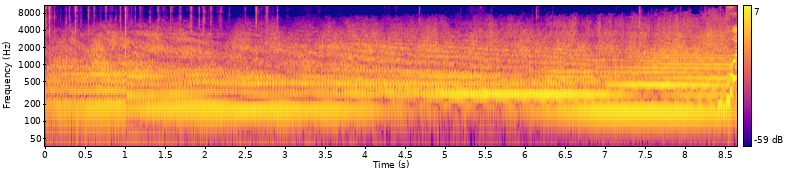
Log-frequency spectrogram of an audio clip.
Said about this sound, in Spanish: vamos a tener que abordar un avión, una avioneta, movernos por los cielos, no es un gran jet turístico, sino pues esto, una de las avionetas que se usan frecuentemente para saltar,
